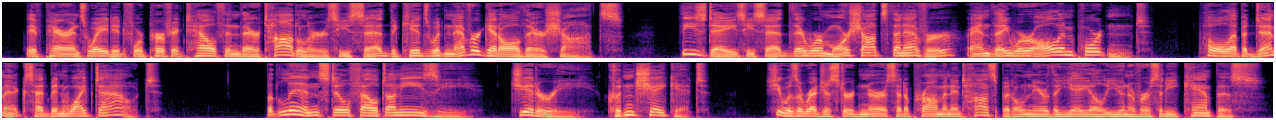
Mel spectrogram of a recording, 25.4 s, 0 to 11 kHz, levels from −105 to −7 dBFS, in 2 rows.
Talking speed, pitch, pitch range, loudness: 150 wpm, 130 Hz, 110-160 Hz, -21 LUFS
